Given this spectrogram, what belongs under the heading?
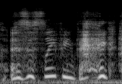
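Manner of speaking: can barely get the joke out for laughing; laughing hard. Real, not acted. Cracking up at own joke.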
